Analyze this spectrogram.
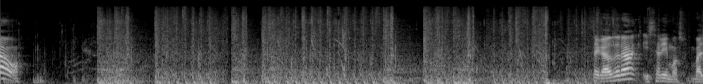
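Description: Rapid gunshots ring out in quick bursts.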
